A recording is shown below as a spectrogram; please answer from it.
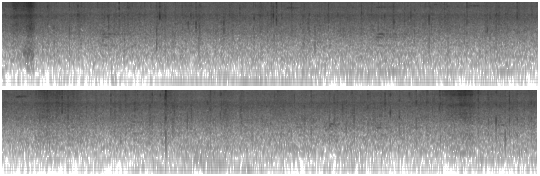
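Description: Footsteps through dry fallen leaves: a steady crackling rustle with scattered crunches, the loudest just after the start and another around the middle.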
